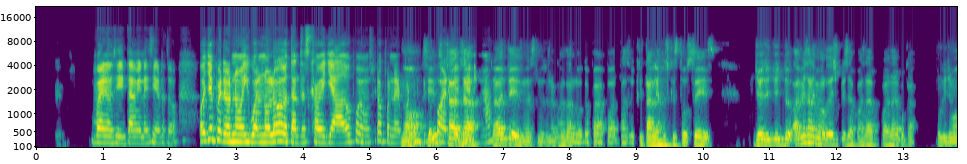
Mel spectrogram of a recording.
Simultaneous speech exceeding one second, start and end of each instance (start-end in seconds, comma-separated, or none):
5.5-7.0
